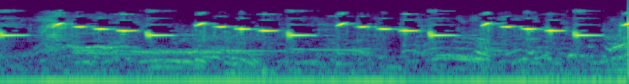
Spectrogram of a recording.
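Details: Bird squeaking in song: a cascading phrase of clear whistled notes stepping down in pitch, ending on a lower held note, repeated about once a second, with a steady low hum underneath.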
